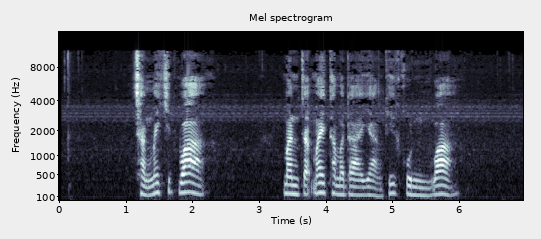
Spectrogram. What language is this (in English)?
Thai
